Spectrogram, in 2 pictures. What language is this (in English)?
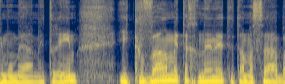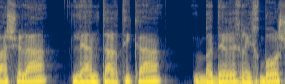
Hebrew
